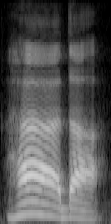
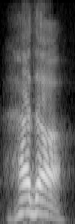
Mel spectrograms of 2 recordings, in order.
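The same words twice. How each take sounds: First: The first vowel is long. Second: The first vowel is short. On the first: The speaker calls it right. "as if it's written like this. Hada. This is how we pronounce it" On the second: The speaker calls it wrong. "you want to just pronounce it like you write it, it's hada. Totally wrong"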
